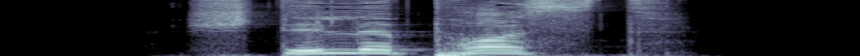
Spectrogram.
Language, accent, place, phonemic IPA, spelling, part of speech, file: German, Germany, Berlin, /ˈʃtɪlə ˈpɔst/, Stille Post, noun, De-Stille Post.ogg
- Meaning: Chinese whispers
